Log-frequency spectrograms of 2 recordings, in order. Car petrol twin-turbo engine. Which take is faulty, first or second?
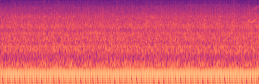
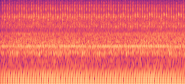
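first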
